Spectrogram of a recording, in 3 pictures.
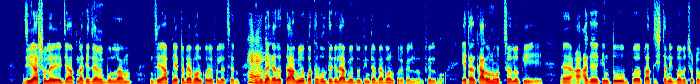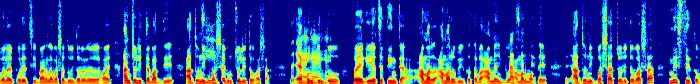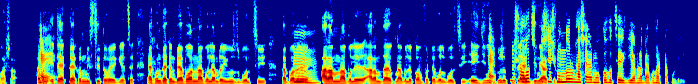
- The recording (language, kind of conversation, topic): Bengali, podcast, ভাষা তোমার পরিচয় কীভাবে প্রভাবিত করেছে?
- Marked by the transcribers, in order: none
